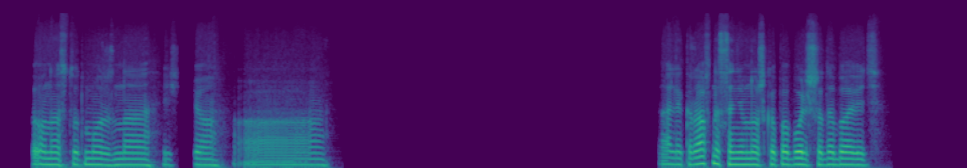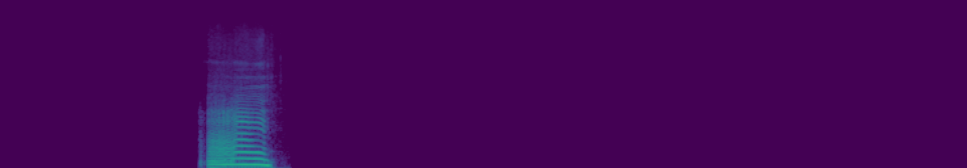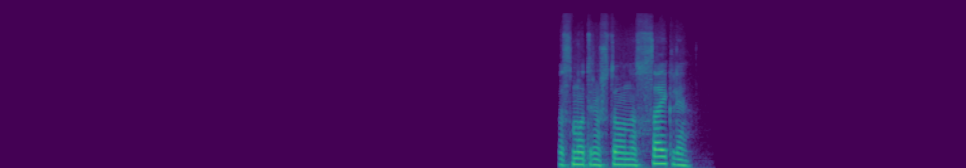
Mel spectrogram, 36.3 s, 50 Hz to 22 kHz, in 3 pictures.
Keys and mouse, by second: 0.2 click, 2.2 click, 4.4 click, 6.9 click, 8.4-12.0 drag, 13.0 click, 13.5 click, 15.7 click, 18.0 click, 24.7 click, 26.9-28.8 drag, 29.4 middle click, 29.8 shift+middle click, 30.1 middle click, 32.4 middle click.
